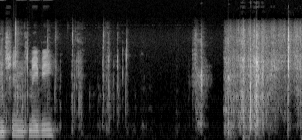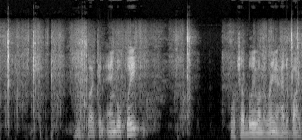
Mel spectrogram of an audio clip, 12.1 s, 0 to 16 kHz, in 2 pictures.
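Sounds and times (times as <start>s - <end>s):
packaging rustling: 4.5s - 9.8s, 10.5s - 12.0s.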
